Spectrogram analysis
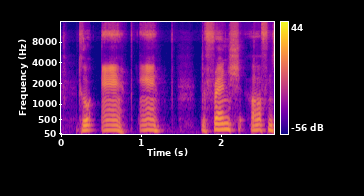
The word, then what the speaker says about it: Citroën: So you often say citron, which is a melon in French. Citroën.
